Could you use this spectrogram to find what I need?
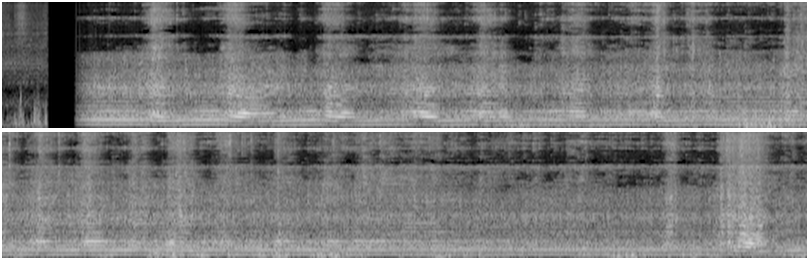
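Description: A small forage chopper motor hums steadily.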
